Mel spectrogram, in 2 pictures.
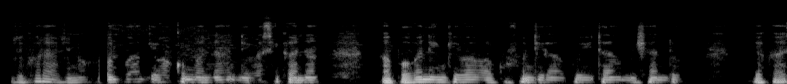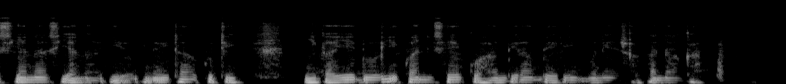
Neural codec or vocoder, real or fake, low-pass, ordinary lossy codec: none; real; 7.2 kHz; Opus, 24 kbps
